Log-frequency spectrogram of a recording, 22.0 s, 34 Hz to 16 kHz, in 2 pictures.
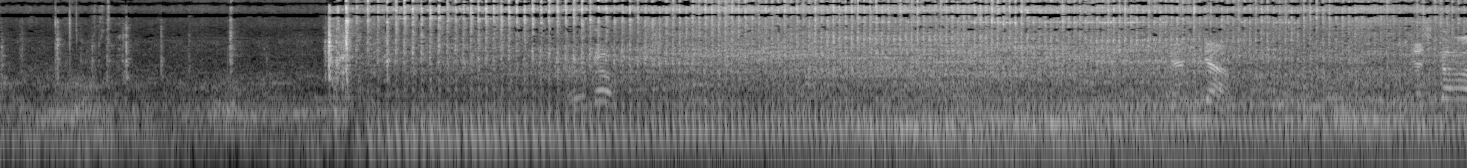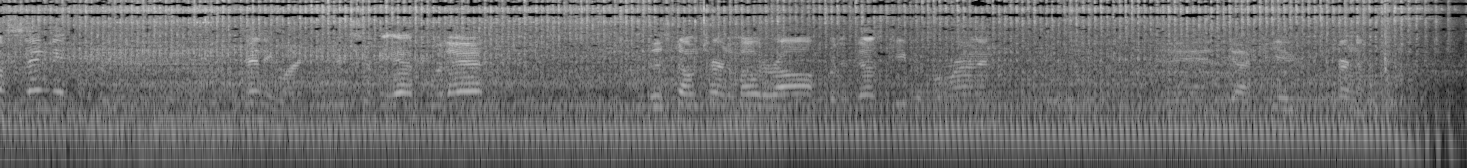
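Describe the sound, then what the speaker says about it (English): A small motorbike with its AC CDI swapped for a 12-volt DC CDI is kickstarted; after a short quiet moment the engine catches and runs at a steady, loud, close idle for about twenty seconds, with faint voices in the background. "Kickstart it."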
